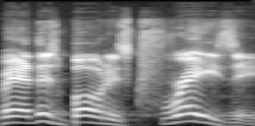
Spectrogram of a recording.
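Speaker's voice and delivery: very high, drawn-out yell calling out. Voicing a character on a boat calling to everyone: yelling to everybody. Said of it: "Leaf just yells to everybody else".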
